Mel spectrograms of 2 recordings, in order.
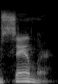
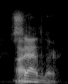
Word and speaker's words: Sadler: uh the the Knight is it William Sandler incorrect Sadler Saddler there is no in all right um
